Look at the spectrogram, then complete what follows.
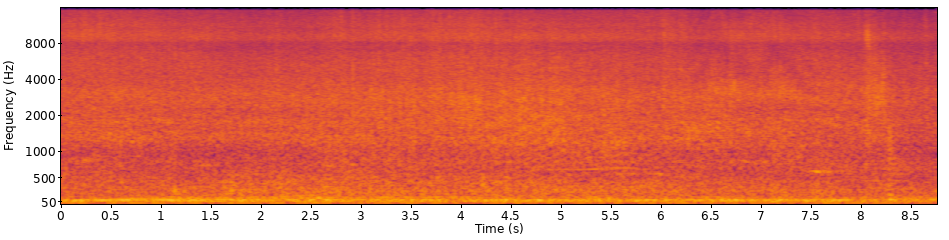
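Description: Steady hiss of rain on a wet city street, with a constant low rumble of wind on the microphone.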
